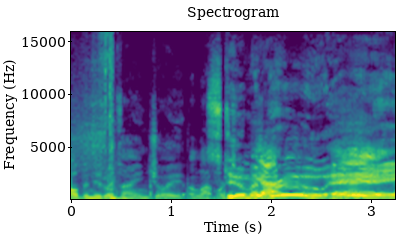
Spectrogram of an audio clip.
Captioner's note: door hissing open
